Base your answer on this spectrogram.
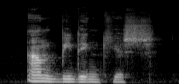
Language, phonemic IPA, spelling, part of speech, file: Dutch, /ˈambidɪŋkjəs/, aanbiedinkjes, noun, Nl-aanbiedinkjes.ogg
- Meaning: plural of aanbiedinkje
